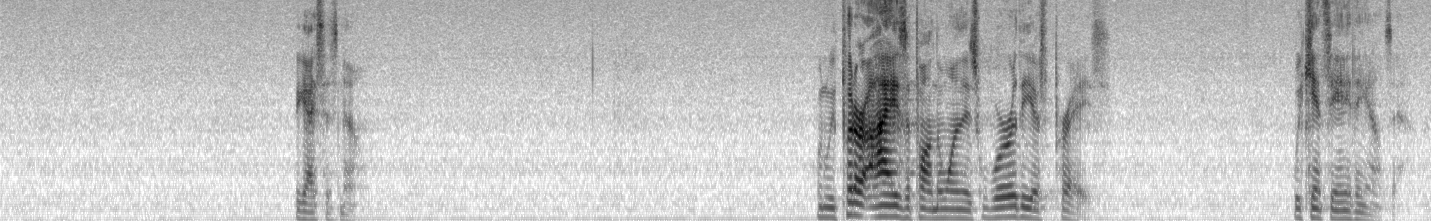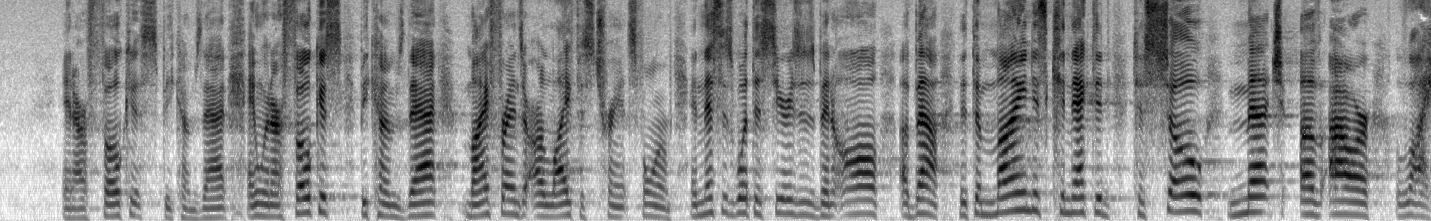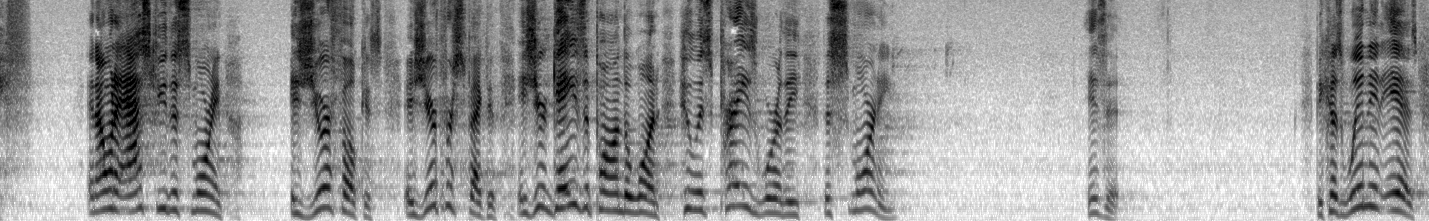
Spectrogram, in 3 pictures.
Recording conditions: large echoing room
